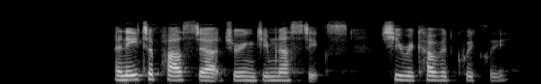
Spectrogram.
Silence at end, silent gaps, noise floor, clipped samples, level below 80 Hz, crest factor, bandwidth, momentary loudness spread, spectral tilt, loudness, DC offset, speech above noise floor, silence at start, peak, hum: 0.4 s; none; -88 dBFS; under 0.1%; -70 dBFS; 20 dB; 8.2 kHz; 16 LU; -2 dB/octave; -20 LUFS; under 0.1%; 66 dB; 1.15 s; -2 dBFS; none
